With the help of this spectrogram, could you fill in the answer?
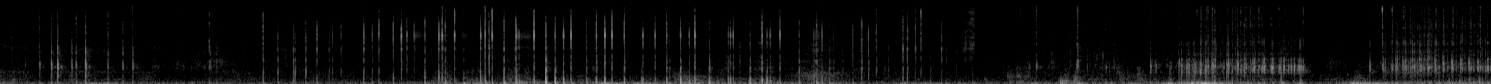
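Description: Long acrylic nails tap the smooth plastic back of a pink plastic detangling hairbrush, then scratch along its flexible plastic bristles. The result is a dense run of quick, dry clicks and taps, giving way to raspy, bristly scraping with a bright edge that swells louder toward the end.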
